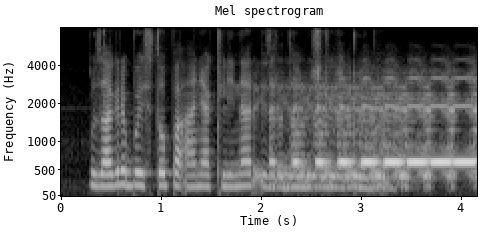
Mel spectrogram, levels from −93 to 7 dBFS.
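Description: From 2.09 s to the end, feedback howl builds. A tone near 700 Hz repeats about every 200 ms, rising to about 10 dB above the speech.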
